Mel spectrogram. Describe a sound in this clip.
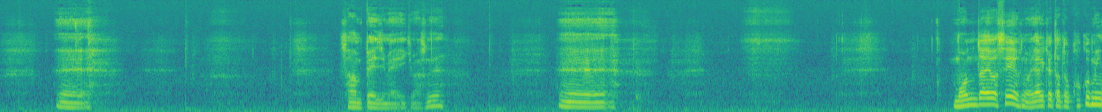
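An older man speaks calmly in short bursts into a microphone, as if on an online call.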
